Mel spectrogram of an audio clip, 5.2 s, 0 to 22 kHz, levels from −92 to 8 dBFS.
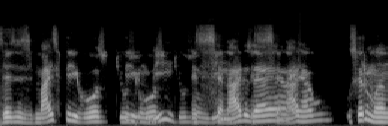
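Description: A speech clip with two faults. From 1.65 s to 3.97 s there is a doubled audio track: a second, full-band copy of the speech runs roughly 0.7 s behind the original and about 5 dB quieter. It has no decay or room colour, and it cuts in and out abruptly, most likely from a slower second capture path or an edit holding two copies out of step. At 1.80–1.86 s a corrupt frame is concealed. The decoder detected damaged AAC data, which fits two frames, and covered the damage.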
